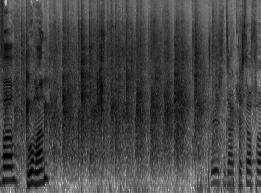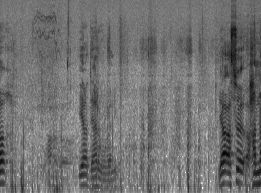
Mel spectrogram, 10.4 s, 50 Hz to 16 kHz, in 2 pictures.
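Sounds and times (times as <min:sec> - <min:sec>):
speech: 0:00.0 - 0:01.2, 0:04.2 - 0:05.6, 0:06.8 - 0:07.7, 0:09.6 - 0:10.4
small audience applause: 0:00.0 - 0:04.9.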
